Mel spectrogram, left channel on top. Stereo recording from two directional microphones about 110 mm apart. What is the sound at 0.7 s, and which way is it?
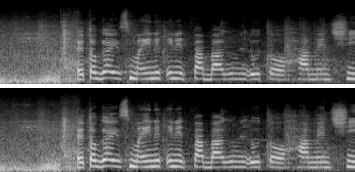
Speech, 25° left (ahead or behind).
